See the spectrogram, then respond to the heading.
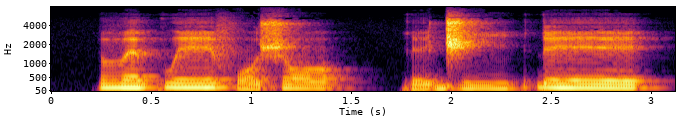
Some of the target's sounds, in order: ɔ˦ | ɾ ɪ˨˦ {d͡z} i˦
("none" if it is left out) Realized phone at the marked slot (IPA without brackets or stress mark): d͡ʒ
